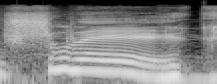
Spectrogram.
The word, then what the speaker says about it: Schlage: It is Schlage. – Schlage. What is it? What is it? – It's Schlage with a Schlage. Hard G.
